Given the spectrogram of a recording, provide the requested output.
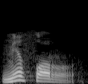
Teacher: الراء لما نقف على مصر تكون ساكنة، وقبلها حرف استعلاء ساكن، وقبل حرف الاستعلاء الساكن كسرة. فبعض العرب كان إذا وقف على مصر يفخم الراء من أجل الصاد المستعلية قبلها فيقول مصر، وبعض العرب كان إذا وقف رقق الراء فيقول مصر مصر، فيرقق الراء من أجل الكسرة التي على الميم.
